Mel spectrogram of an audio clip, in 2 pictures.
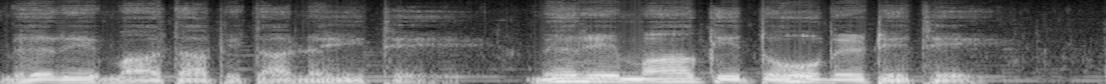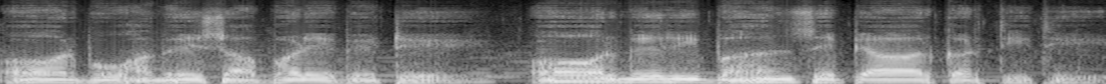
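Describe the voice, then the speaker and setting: A cartoonish character voice from a man, very deep and low, at a very slow pace over clear music in the background. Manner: menacing.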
